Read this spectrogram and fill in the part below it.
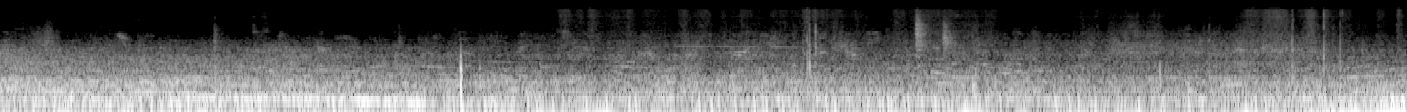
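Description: A bus engine rumbles low and steady from inside the moving bus.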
